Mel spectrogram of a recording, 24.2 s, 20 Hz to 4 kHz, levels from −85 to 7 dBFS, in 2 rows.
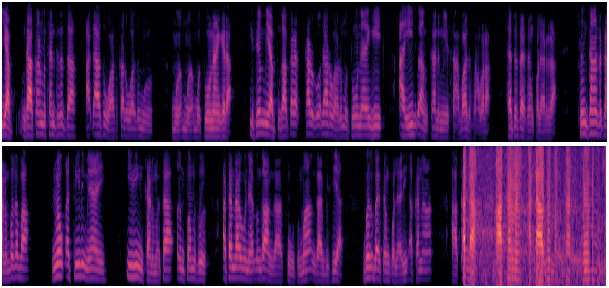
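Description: From 21.3 s to the end at 24.2 s, mu-law and A-law are mixed up: speech coded as mu-law is decoded as A-law. The scrambled levels turn the speech harsh, and pauses fill with hiss. Unlike clipping, even the quietest moments are distorted.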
